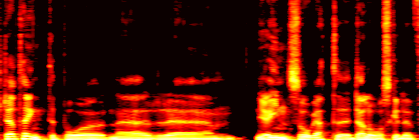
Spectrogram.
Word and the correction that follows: Dalot: få chansen, Dalot sa jag tidigare, jag ber om ursäkt för uttalet, Dalot såklart, silent T där.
